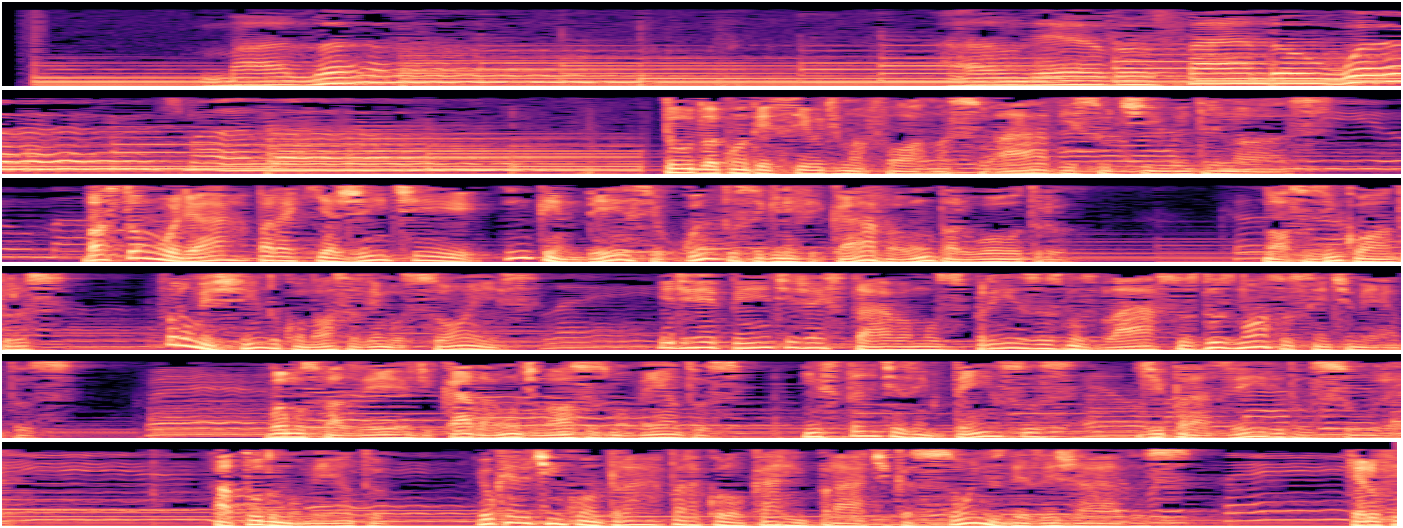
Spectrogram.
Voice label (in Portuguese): Forte Masculino, Telemensagens Românticas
